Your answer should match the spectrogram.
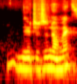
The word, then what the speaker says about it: nutrigenomics: How do you How do you pronounce that? Nutrigenomics, yes.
